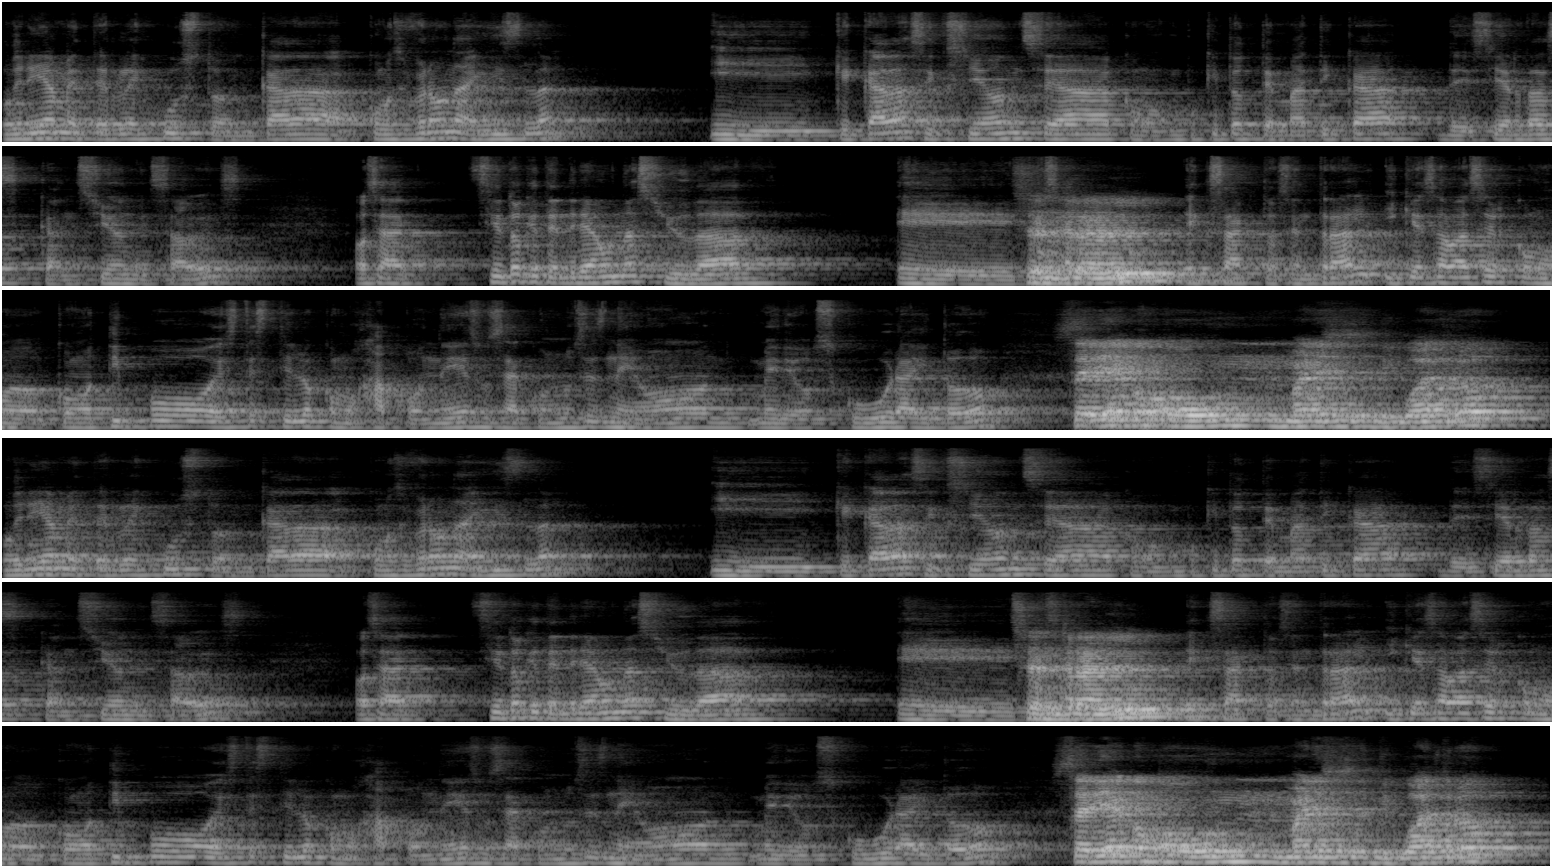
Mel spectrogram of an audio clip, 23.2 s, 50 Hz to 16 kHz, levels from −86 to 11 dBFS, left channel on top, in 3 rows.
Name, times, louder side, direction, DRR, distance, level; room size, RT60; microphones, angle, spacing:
voice 1, 0.0-2.8 3.5-8.9 9.5-9.8 10.1-11.6 12.2-13.1 13.7-20.5 21.2-21.4, left 1 dB, 30° left, 6 dB, 0.9 m, -29 dB
voice 2, 12.8-13.5 20.8-23.0, equal, 30° right, -7 dB, 2.8 m, -17 dB
7.3 x 6.7 x 6.3 m, 1.3 s
head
